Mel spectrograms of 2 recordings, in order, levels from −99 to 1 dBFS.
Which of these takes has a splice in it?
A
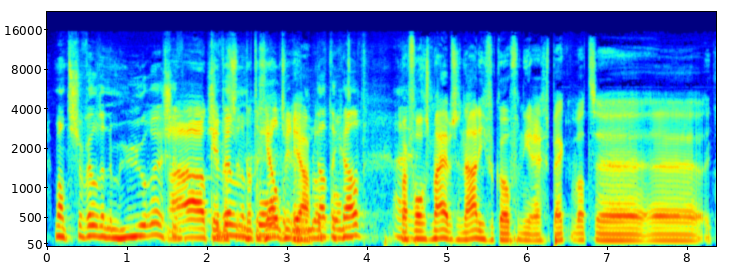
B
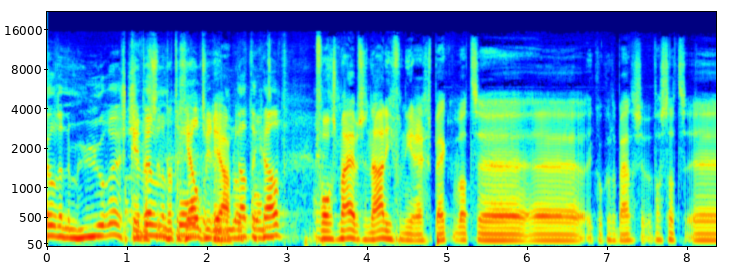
B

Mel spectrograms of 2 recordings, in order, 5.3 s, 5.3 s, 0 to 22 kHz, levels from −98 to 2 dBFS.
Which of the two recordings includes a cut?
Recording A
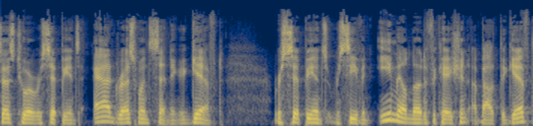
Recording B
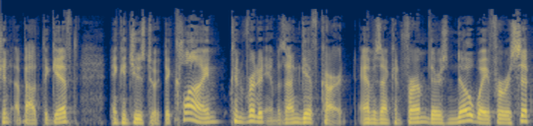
B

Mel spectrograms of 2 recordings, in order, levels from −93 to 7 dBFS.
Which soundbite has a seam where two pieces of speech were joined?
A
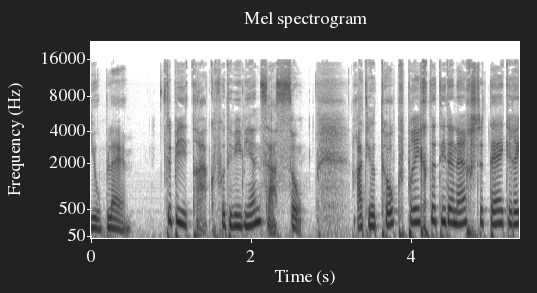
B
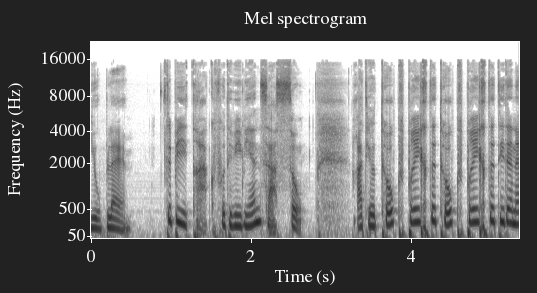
B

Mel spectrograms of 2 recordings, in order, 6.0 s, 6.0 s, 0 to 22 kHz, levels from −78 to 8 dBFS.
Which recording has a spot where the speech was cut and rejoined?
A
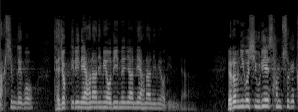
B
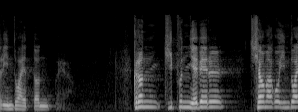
B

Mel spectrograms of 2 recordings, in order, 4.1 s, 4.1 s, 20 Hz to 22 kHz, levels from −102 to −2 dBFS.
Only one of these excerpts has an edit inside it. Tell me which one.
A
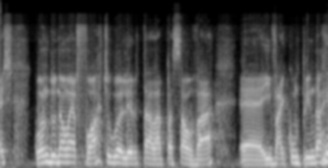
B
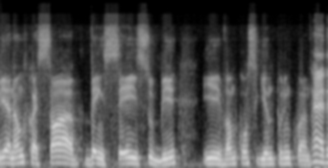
A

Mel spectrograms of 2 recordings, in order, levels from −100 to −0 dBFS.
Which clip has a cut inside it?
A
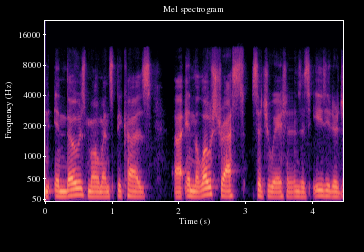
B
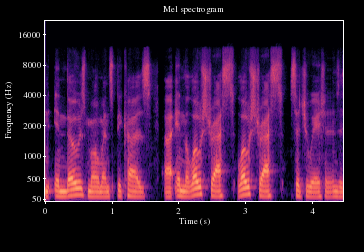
B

